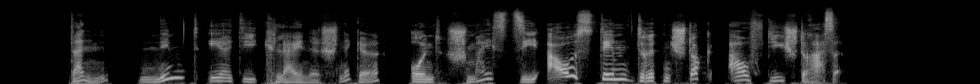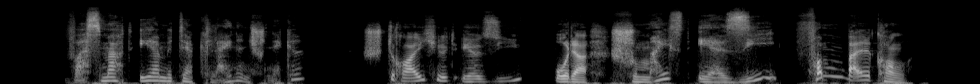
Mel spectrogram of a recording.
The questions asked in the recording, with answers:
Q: Streichelt er sie oder schmeißt er sie vom Balkon?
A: Der schmeißt sie vom Balkon.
